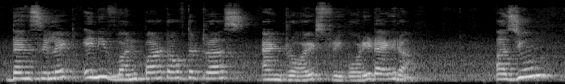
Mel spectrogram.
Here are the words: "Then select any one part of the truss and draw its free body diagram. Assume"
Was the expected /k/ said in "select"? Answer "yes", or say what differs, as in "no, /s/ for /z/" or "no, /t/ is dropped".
yes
